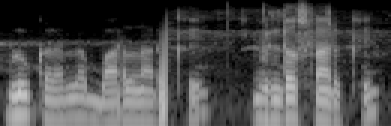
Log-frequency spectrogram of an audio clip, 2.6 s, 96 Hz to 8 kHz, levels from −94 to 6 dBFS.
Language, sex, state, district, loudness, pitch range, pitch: Tamil, male, Tamil Nadu, Namakkal, -27 LUFS, 115-130 Hz, 125 Hz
